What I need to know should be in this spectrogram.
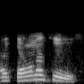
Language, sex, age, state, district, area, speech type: Bengali, male, 30-45, West Bengal, Kolkata, urban, conversation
